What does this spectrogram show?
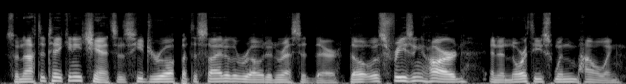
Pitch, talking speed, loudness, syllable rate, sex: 120 Hz, 270 wpm, -18 LUFS, 6.0 syllables/s, male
